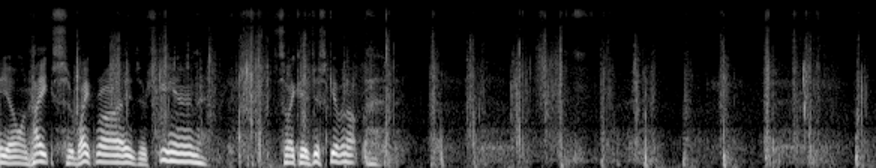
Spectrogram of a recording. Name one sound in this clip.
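Footsteps crunch through dry fallen leaves.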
